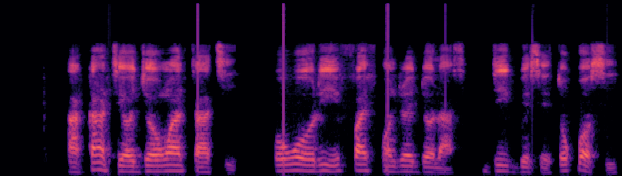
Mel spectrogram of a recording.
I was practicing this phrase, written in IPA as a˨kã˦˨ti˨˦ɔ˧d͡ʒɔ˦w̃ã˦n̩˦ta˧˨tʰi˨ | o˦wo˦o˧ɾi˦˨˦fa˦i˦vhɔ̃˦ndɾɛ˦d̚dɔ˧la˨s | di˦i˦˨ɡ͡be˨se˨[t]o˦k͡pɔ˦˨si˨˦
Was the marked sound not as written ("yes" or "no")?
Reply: no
